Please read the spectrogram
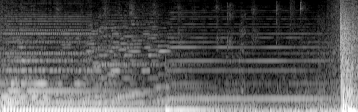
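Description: Instrumental background music: held chords over a low bass note, growing quieter after about two seconds.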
